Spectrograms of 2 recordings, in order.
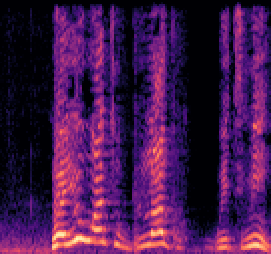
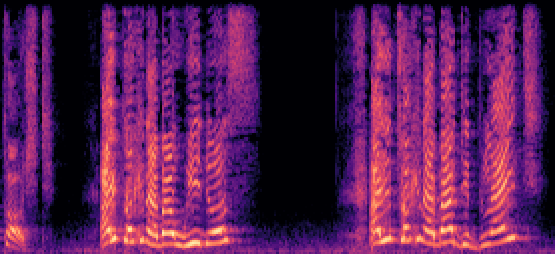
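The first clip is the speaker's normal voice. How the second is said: higher-pitched defensive challenge; indignant challenge; 6 semitones higher than usual. Real, not acted. Woman challenging critics over her charity work, indignantly. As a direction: demand answers from your accusers.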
